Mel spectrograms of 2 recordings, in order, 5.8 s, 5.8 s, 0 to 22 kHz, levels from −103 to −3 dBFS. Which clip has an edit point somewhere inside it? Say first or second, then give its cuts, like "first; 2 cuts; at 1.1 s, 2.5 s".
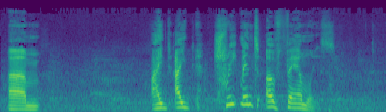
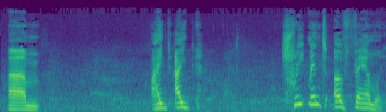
first; 1 cut; at 3.1 s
